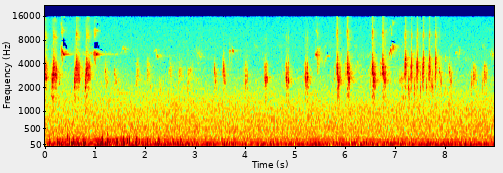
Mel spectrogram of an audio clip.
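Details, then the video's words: Oriental reed warbler in full song, recorded with a Sony A7M3: a long sequence of harsh, croaking and chattering notes, some rapid trilled runs, with brief high whistles and a persistent low-frequency rumble beneath. "개개비 - Acrocephalus orientalis - 大苇莺 - bird song"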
